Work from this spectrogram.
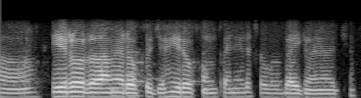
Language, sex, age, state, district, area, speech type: Odia, male, 18-30, Odisha, Subarnapur, urban, conversation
